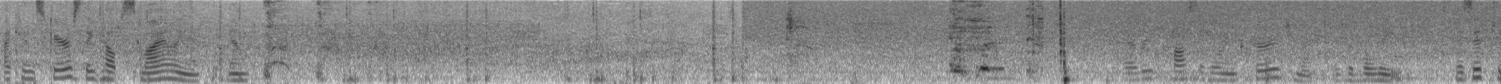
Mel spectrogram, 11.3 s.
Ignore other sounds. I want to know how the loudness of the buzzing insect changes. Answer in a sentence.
The volume of the buzzing insect goes up, then down.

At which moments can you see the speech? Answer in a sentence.
The speech can be heard from 0.0 to 1.9 s and from 8.4 to 11.2 s.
